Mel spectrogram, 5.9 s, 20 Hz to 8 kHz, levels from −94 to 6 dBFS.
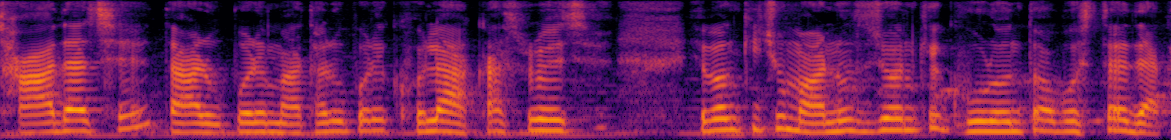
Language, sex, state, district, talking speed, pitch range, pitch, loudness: Bengali, female, West Bengal, Paschim Medinipur, 155 wpm, 195-230 Hz, 215 Hz, -22 LUFS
